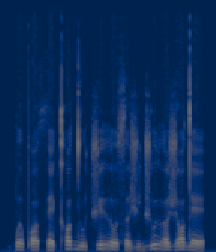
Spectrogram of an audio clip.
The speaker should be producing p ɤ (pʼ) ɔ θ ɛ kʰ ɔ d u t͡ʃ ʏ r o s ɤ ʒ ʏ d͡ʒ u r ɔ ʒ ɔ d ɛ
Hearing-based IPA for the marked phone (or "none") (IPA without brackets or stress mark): pʼ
